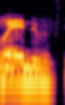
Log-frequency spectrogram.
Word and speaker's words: Villeneuve: Villeneuve, yeah.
